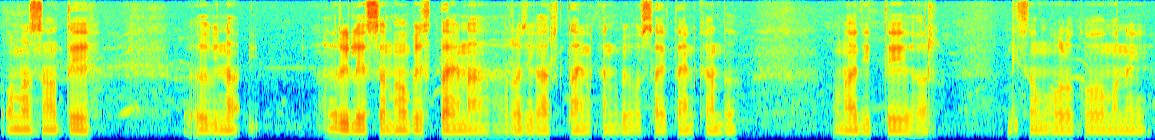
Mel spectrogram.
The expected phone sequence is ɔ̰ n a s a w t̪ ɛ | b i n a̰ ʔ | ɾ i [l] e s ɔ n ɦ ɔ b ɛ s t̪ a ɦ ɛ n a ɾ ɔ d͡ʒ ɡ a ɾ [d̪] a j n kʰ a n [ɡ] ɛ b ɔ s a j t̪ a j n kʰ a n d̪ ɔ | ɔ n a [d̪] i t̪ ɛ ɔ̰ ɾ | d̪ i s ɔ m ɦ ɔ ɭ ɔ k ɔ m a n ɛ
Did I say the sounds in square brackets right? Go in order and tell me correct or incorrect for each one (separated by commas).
correct, incorrect, incorrect, correct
